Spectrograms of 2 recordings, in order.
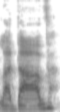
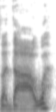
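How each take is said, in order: First: The stem ends in a v sound. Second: The stem ends in a w sound. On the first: The speaker calls it wrong. "that gave you ladav" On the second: The speaker calls it right. "better pronunciation was ladaw"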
